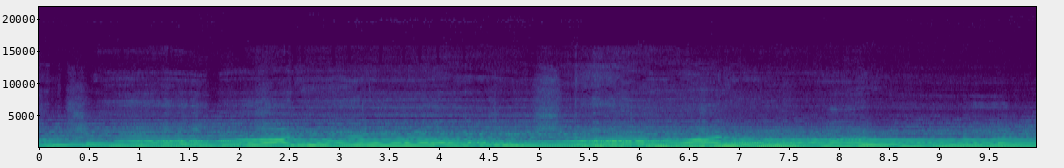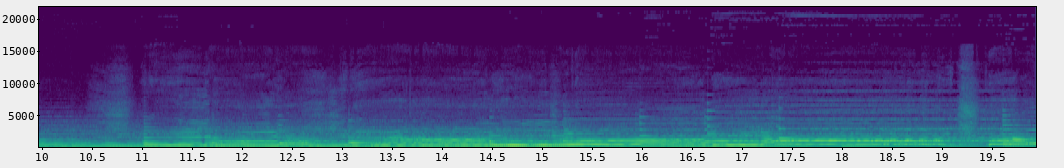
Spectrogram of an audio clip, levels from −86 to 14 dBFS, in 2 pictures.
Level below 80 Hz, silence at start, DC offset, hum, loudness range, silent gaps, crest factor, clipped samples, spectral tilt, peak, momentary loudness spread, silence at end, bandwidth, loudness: -50 dBFS; 0 s; under 0.1%; none; 7 LU; none; 16 dB; under 0.1%; -7 dB/octave; -4 dBFS; 10 LU; 0 s; 11.5 kHz; -21 LUFS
